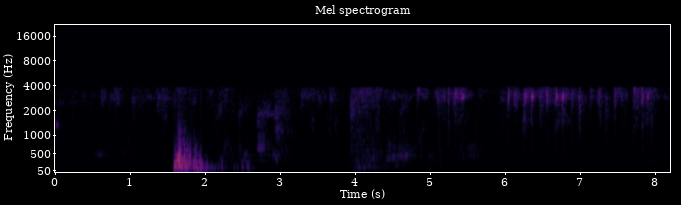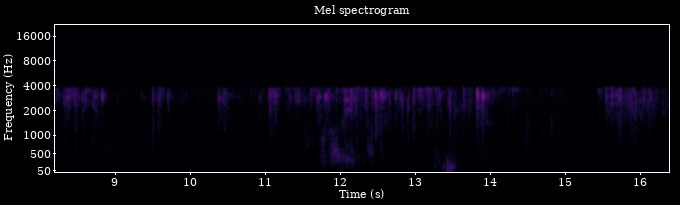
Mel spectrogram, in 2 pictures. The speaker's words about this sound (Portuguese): Agora está digitando aqui mesmo. Tá. Digita a senha.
